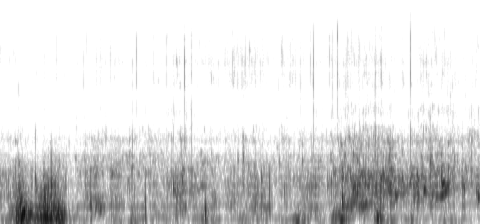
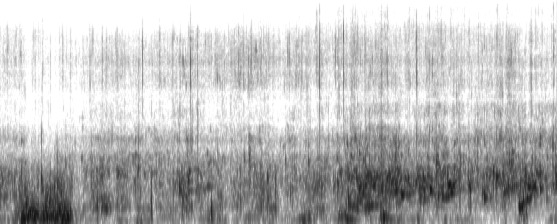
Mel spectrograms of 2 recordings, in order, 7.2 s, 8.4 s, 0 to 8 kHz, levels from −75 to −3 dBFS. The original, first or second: second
